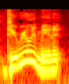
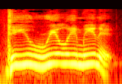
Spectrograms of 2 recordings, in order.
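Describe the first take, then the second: First: High "really", asked briskly; pointed question. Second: "really" stretched out very high; insistent challenge. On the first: Speaker challenging listeners about the Seder invitation, pointed high "really". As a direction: press "really" with raised pitch. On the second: Speaker challenging listeners harder on their invitation, high insistent "really". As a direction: hold "really" high, then drop on "it". Repeats the challenge more forcefully. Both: Real, not acted.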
